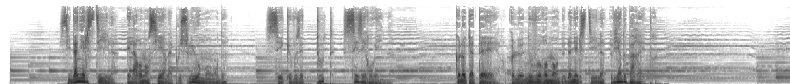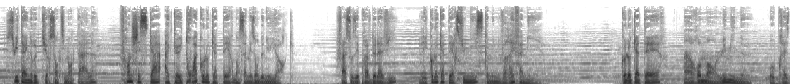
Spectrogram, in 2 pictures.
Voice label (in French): pub tres grave sensuel; voix off masculine; voix off masculine naturelle, posée, souriante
